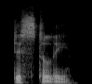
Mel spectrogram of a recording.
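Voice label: "distally", British English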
